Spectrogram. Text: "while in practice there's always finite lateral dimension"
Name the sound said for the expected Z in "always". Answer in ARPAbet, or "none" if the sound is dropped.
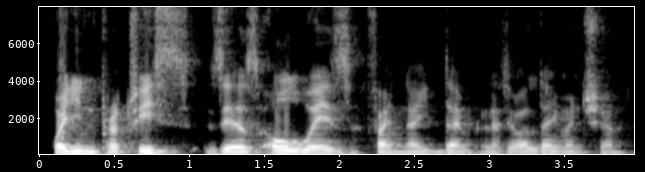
Z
